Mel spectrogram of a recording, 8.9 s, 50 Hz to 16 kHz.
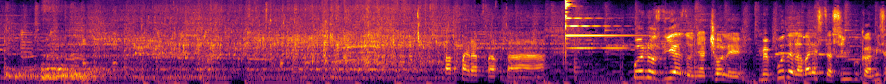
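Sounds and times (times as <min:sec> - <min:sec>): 
toilet flushing: 0:00.0 - 0:05.5
speech: 0:04.5 - 0:05.6, 0:06.3 - 0:08.8.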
